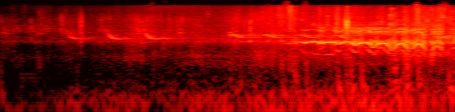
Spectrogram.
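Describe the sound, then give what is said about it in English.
A horse whinnies in a rising, shaky trill that grows louder toward the end, with a steady clip-clop of hooves beneath it and no voices. “When can we do another one like the horse?”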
